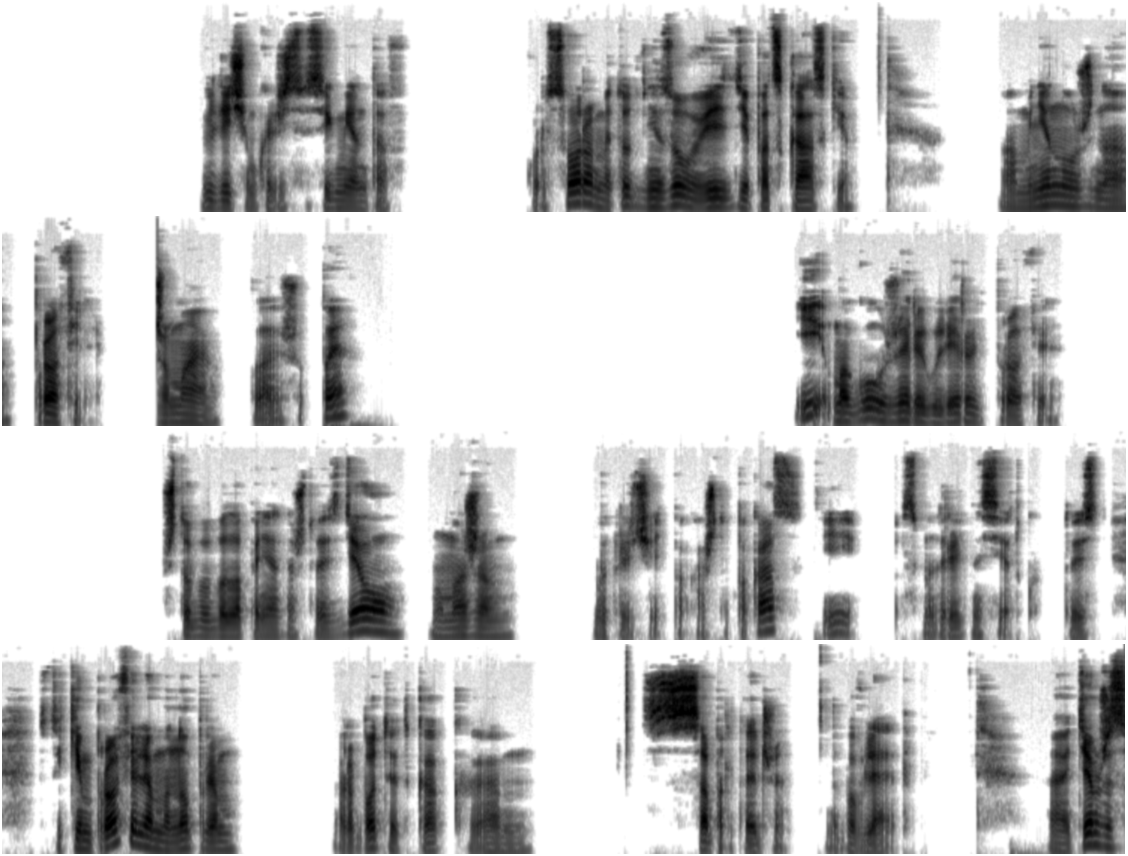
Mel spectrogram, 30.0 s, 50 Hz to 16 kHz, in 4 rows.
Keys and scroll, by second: 9.6 p, 15.9 Tab, 20.4 Tab.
